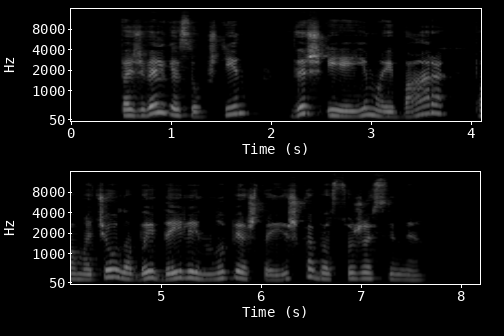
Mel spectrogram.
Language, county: Lithuanian, Vilnius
